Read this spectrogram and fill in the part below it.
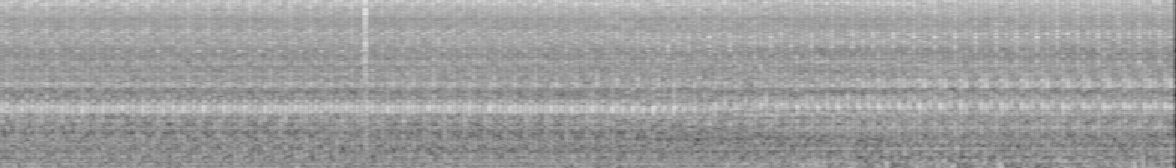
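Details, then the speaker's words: Older, noisier diesel engine after cold start: even, rapid clatter at a steady idle with no misses or heavy knocks; normal cold diesel idle, just a noisy engine. "let's get this called clattery old diesel start it up and see what happens"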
